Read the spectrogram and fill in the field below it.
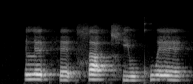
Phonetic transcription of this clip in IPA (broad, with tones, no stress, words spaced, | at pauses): le˦ʔhe˨ʔ sa˦ʔt͡ɕʰju˨˩kʰwe˥˧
